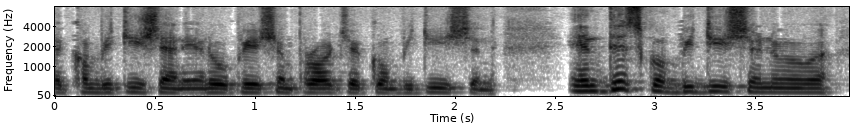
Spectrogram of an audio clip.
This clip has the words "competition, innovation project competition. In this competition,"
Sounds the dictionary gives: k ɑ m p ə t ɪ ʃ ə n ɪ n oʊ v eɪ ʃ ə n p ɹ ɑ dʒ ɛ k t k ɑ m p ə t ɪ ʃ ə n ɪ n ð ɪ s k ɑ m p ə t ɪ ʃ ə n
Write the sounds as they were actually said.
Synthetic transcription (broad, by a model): k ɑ m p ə t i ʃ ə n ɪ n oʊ p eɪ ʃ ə n p ɹ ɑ dʒ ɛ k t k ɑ m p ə t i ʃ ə n ɪ n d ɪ s k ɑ m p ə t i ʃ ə n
